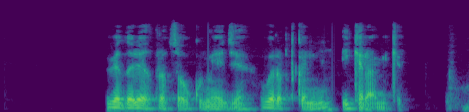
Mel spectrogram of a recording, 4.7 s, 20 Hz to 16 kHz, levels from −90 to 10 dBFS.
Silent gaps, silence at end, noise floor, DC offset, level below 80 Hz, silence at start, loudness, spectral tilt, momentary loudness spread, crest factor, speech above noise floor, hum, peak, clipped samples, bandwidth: none; 0 s; under -90 dBFS; under 0.1%; -54 dBFS; 1.05 s; -20 LUFS; -7 dB/octave; 9 LU; 20 dB; over 70 dB; none; -2 dBFS; under 0.1%; 7.4 kHz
